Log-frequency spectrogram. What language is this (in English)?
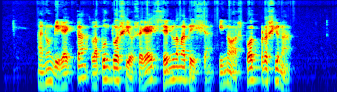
Catalan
